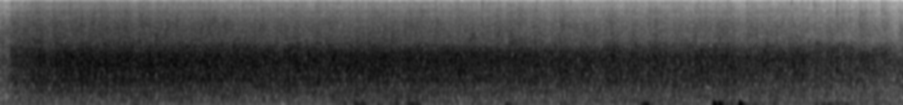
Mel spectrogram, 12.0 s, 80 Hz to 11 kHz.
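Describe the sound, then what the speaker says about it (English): Sustained crowd applause fills an auditorium for the keynote speaker, Acting Chief Justice Lawton Nuss, at a 2010 opening ceremony, steady and dense throughout without a break, with a few low thumps underneath. "if you would all give a great round of applause for our keynote speaker, Acting Chief Justice Lawton Nuss."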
